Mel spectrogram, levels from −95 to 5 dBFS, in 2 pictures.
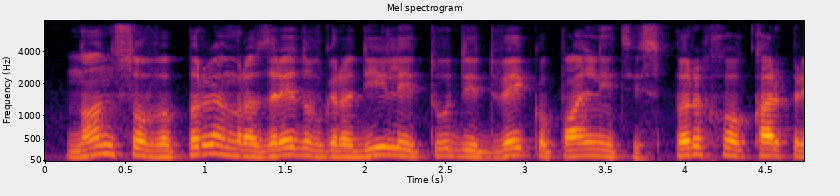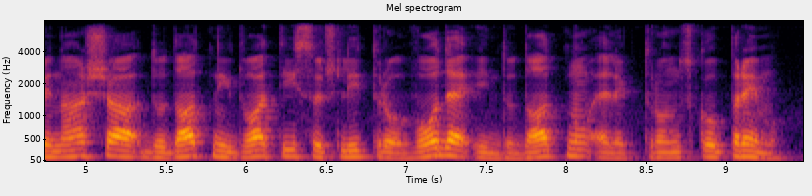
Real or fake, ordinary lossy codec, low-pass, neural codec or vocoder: real; none; 7.2 kHz; none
